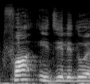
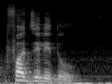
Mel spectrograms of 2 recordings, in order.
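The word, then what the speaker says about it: فَاجْلِدُوا: ഫ ഇജ്ലിദു എന്നല്ല പറയാം, ഫജ്ലിദു. ഫ കഴിഞ്ഞ് നേരെ ജീമ പറയാം.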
